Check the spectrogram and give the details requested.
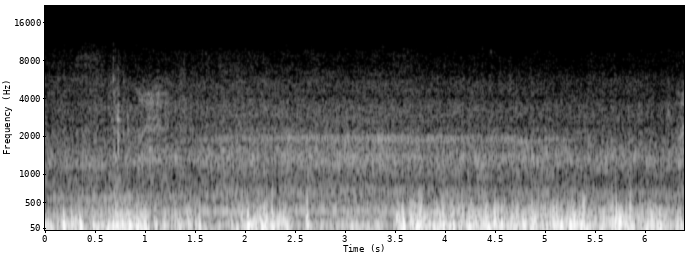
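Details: Low idling vehicle engine rumbles steadily throughout on an early-morning safari drive, with no animal calls standing out.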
